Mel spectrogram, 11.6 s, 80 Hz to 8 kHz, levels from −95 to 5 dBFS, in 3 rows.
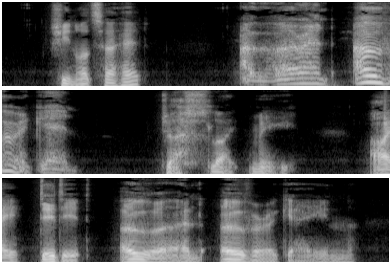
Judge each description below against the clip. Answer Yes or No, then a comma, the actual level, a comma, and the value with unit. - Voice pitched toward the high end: No, very low, 85 Hz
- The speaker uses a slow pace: Yes, slow, 95 wpm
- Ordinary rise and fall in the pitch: No, wide, 7.4 semitones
